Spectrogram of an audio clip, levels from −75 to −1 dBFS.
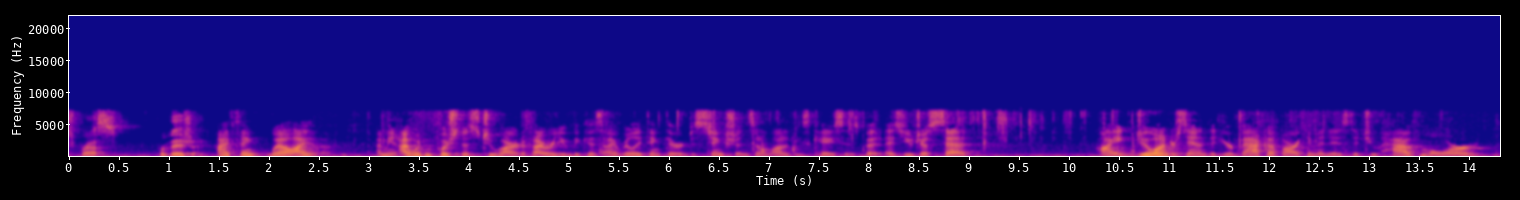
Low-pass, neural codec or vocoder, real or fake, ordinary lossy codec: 7.2 kHz; none; real; AAC, 48 kbps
